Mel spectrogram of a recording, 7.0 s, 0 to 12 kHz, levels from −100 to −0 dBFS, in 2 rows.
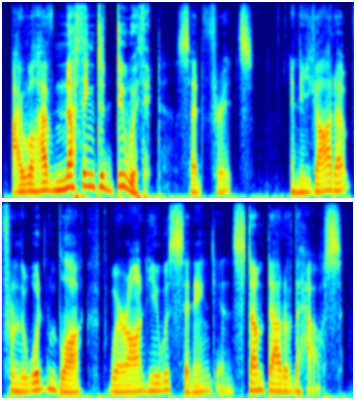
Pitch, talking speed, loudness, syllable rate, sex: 130 Hz, 240 wpm, -23 LUFS, 5.7 syllables/s, male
